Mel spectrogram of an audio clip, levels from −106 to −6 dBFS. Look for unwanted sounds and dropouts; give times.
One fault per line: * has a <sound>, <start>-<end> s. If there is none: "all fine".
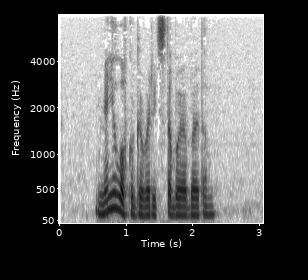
all fine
